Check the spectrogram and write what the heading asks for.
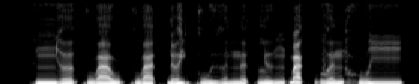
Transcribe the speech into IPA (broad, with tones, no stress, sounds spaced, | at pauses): ɲ əː˨˦ k w a˨˦ w k w a˨˩ t̚ ɗ ə˧˩ j k w ɨ̤˨˩ ə̯ n ə˨˩ t̚ l ɨ˨˦ ŋ ɓ a˦˥ k̚ v ə˨˦ n h w i˧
